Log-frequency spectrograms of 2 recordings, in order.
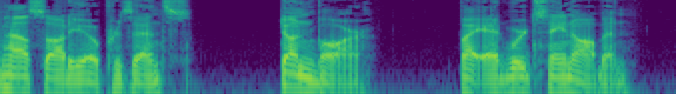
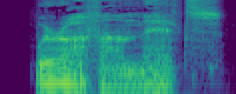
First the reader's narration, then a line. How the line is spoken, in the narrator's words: whispered Dunbar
